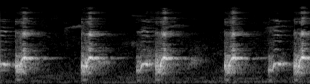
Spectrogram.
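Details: White-breasted waterhen calling in a natural setting: six rough, honking notes in three seconds, some closely doubled, others separated by short pauses.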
